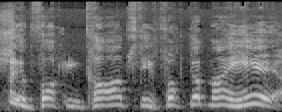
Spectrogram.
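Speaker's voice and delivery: put-on strong New York accent. Retelling how a man ignored his handshake, the speaker quotes him in a strong new york accent. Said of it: "he had that real strong New York accent".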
